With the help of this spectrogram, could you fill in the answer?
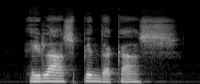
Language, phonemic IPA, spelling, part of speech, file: Dutch, /heˈlas ˈpɪndaˌkas/, helaas pindakaas, interjection, Nl-helaas pindakaas.ogg
- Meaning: too bad; oh well; too bad, so sad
